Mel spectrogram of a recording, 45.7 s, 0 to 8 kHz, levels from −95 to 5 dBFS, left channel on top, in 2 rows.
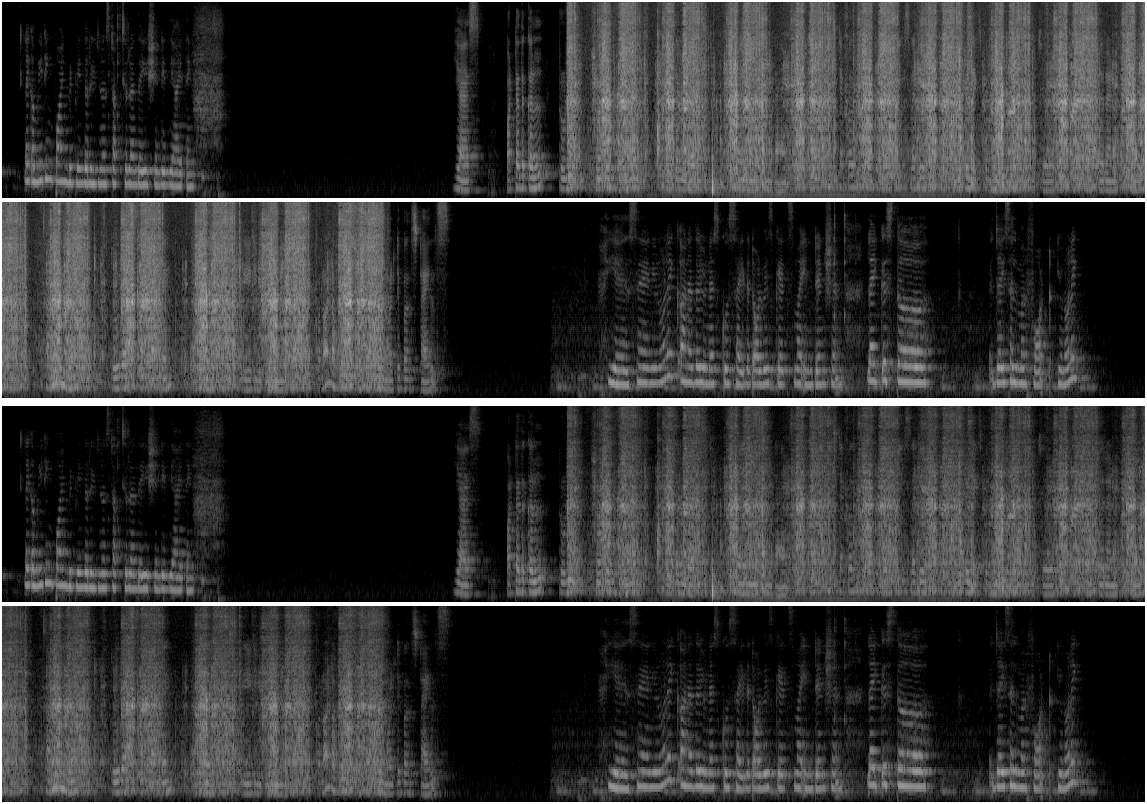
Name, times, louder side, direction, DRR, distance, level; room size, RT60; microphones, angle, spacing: voice 1, 0.4-4.4 33.9-41.9 42.3-44.7, equal, 20° left, 3 dB, 0.9 m, -43 dB
voice 2, 9.0-9.8 10.1-10.8 11.1-12.8 13.2-15.9 16.5-17.2 17.6-18.6 18.9-21.1 21.6-22.8 23.6-24.5 25.0-26.3 26.6-28.6 29.2-31.8, left 3 dB, 45° left, 8 dB, 1.3 m, -47 dB
sound 1, 11.3-30.6, left 9 dB, 75° left, 0.5 m, -35 dB
16.5 x 8.8 x 4.5 m, 0.86 s
head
